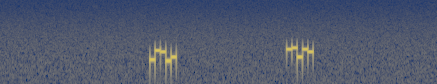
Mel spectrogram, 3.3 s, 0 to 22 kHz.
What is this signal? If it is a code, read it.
Five-tone selective call (EEA), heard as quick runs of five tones, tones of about 40 ms. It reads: 29814 00408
